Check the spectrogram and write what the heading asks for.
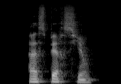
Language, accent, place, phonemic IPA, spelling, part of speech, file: French, France, Lyon, /as.pɛʁ.sjɔ̃/, aspersion, noun, LL-Q150 (fra)-aspersion.wav
- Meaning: 1. aspersion 2. sprinkling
